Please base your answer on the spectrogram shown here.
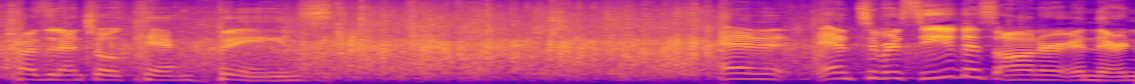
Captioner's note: audience clapping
